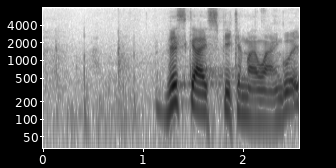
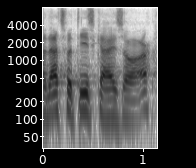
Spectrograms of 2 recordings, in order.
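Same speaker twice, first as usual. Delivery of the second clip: ordinary talk, nothing marked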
